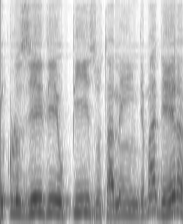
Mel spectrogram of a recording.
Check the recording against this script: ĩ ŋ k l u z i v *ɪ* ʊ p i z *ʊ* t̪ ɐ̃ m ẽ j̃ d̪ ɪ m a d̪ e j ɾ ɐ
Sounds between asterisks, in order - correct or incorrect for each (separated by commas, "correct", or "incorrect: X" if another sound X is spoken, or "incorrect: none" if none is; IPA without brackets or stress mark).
correct, correct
